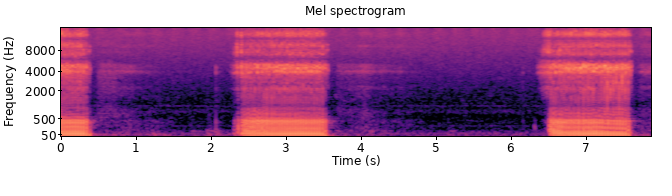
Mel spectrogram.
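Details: French Bulldog named Rolly asleep and snoring hard through a nap, three heavy, low rasping snores each lasting about a second, spaced by nearly silent gaps of three to four seconds in a small room.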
